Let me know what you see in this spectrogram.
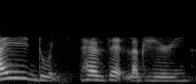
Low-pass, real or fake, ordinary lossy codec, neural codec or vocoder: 3.6 kHz; real; Opus, 32 kbps; none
